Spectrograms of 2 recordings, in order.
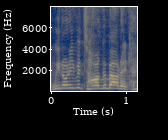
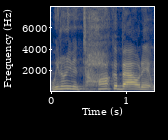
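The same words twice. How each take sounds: First: We don't even talk about it pushed higher and faster; emphatic repeat. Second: Said in the usual way. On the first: Shown as a demonstration. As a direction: drive the repeat home urgently. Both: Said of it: "repeated with contrast".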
